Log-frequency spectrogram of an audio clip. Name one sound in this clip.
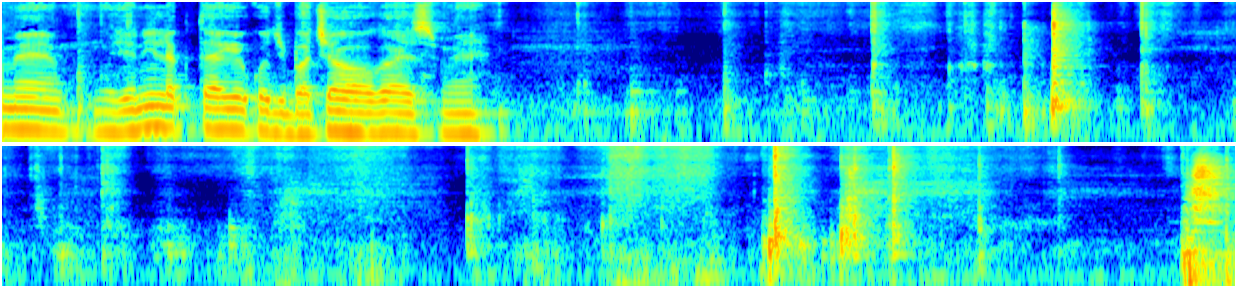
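A metal tin scrapes and knocks as it is handled.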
